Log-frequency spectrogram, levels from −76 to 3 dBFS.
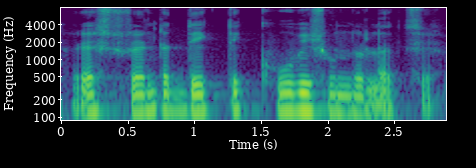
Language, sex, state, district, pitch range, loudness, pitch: Bengali, male, Tripura, West Tripura, 125-135 Hz, -18 LUFS, 130 Hz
